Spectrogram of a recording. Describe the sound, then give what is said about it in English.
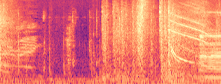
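Battle rifle gunfire in a shooter video game: a dense, rapid fusillade of shots blurring into continuous loud crackle with other game sounds, lasting about two seconds. “Oh, that's the sound. The sound of a battle rifle.”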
